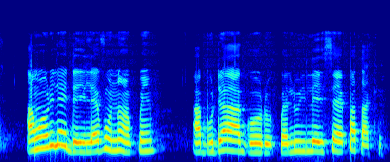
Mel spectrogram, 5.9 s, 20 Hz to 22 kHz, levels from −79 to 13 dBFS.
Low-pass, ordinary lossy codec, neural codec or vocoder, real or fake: 10.8 kHz; none; none; real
